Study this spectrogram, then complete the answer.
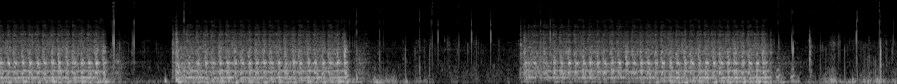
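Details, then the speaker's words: V4 Johnson 115hp outboard, after ground wire was changed: starter turns the engine in fast rhythmic bursts with pauses but it never catches; cranks but won't start. "okay so we're getting really turning it's turning a bit so that's a good start"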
